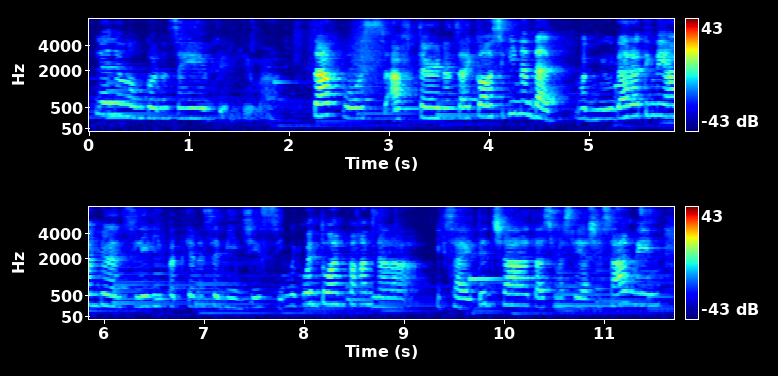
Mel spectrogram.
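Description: Young woman telling a personal story on her vlog, a bit high voice, soft and reflective, english bits mixed into her tagalog, roomy kitchen sound with music behind. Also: normal speed. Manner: mixes English phrases into Tagalog, soft and reflective when recounting memories. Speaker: vlog host. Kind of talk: casual chat and personal storytelling.

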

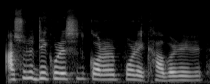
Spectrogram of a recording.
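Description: A woman's voice: fairly high pitch, moderate pace, a little mellow. A young woman hosting a televised cooking segment, chatty and upbeat, often dropping in English phrases. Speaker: TV cooking show host.

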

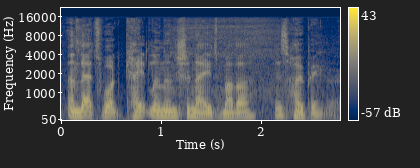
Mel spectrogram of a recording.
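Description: A man with a New Zealand accent narrating a television news report in a measured, scripted way. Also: a little high, slight background noise.

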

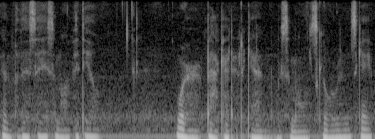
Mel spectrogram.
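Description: Whispering softly and breathily right up against the microphone, this streamer and host gives laid-back ASMR commentary as he plays. His voice is fairly low, his pace normal, and there's background noise.

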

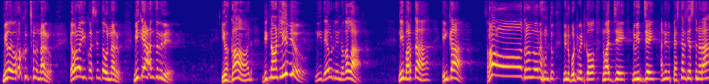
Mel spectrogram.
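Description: A man's voice: very high voice, expressive, fairly quick. A middle-aged male pastor with a Telugu accent preaching a passionate sermon. He acts out prayers and God's replies.

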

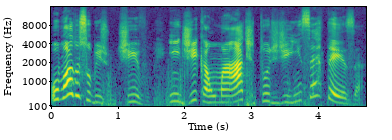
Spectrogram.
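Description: A Brazilian woman leads a grammar lesson with a somewhat high, bright and forceful voice. She talks expressively and leans on her emphasis, stopping often to make sure her students are following. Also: measured pace. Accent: Brazilian Portuguese. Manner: expressive, emphatic, checks in with "tá certo?". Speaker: Portuguese language teacher. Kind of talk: recorded classroom lesson.

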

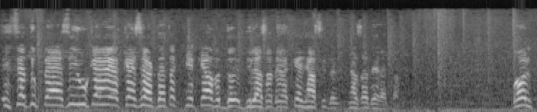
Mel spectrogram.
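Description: A man's voice: very high voice, a little fast, soft background music. A man playing a stern, commanding bystander. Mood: interrogating. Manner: commanding, repeats curt orders. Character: young man, stern bystander who confronts a bully. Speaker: actor in a staged vlog skit. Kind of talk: staged street drama.

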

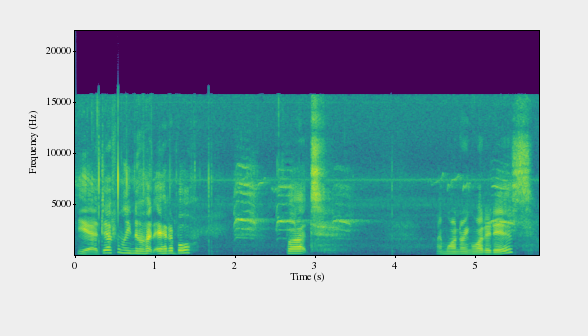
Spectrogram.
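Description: A woman's voice: medium pitch, lively intonation, a little slow, slight background noise. A woman in her fifties vlogging casually on a walk through the woods, chatty and wondering aloud as she goes, recorded on a handheld phone outdoors. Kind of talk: casual walk-and-talk vlog. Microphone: handheld phone camera.

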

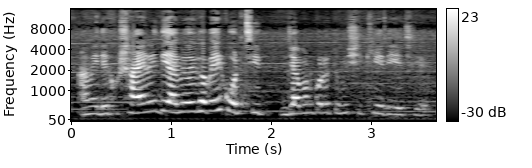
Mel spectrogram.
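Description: A woman vlogger chatting casually to her viewers from her family home, lively and direct. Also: high voice, fast talker, faint music behind. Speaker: vlogger and mother.

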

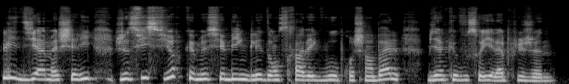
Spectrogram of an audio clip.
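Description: A woman reading a novel aloud, voicing a fretful, excitable middle-aged mother with a shrill, fussy, complaining manner. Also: normal speed, close to an everyday voice. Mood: delighted.

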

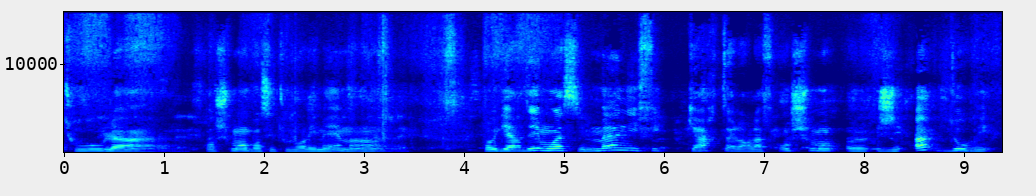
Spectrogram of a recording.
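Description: A woman vlogger walks through her scrapbooking purchases in an easy, chatty way. She gushes over every design, trailing off into fillers. She speaks warmly to her viewers as if they were friends. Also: fairly low pitch. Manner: enthusiastic, gushing over papers with many fillers; addresses viewers affectionately. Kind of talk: casual product haul show-and-tell.

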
